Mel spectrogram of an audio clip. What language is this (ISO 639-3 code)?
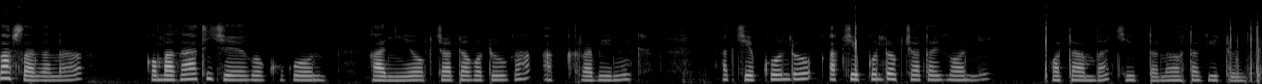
kln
